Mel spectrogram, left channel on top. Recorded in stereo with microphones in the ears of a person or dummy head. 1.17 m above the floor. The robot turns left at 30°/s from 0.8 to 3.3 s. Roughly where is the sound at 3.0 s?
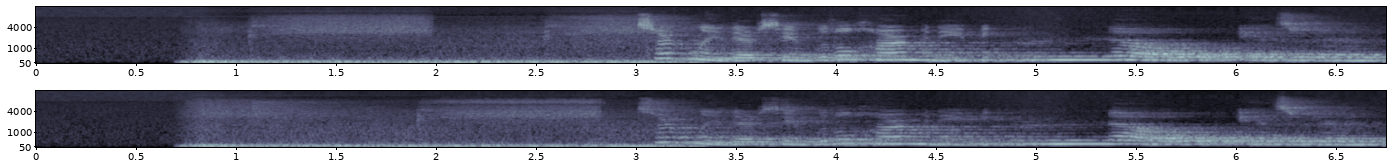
Left.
